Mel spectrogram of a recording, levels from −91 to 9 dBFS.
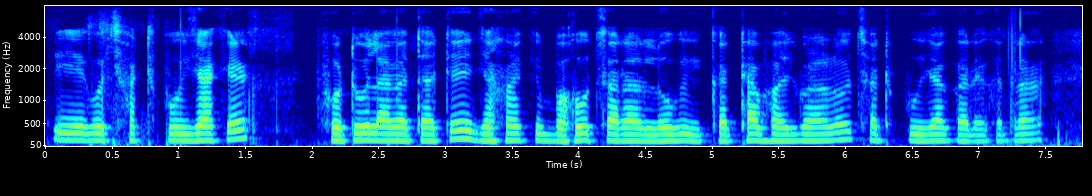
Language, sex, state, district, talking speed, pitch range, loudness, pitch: Bhojpuri, male, Uttar Pradesh, Gorakhpur, 155 wpm, 140-150 Hz, -41 LUFS, 145 Hz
